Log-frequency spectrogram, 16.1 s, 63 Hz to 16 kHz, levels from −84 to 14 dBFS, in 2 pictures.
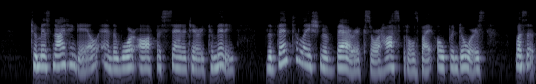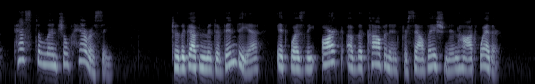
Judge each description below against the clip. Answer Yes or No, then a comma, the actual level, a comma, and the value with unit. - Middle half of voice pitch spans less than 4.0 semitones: Yes, average, 3.4 semitones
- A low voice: No, high, 190 Hz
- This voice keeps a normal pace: Yes, average, 145 wpm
